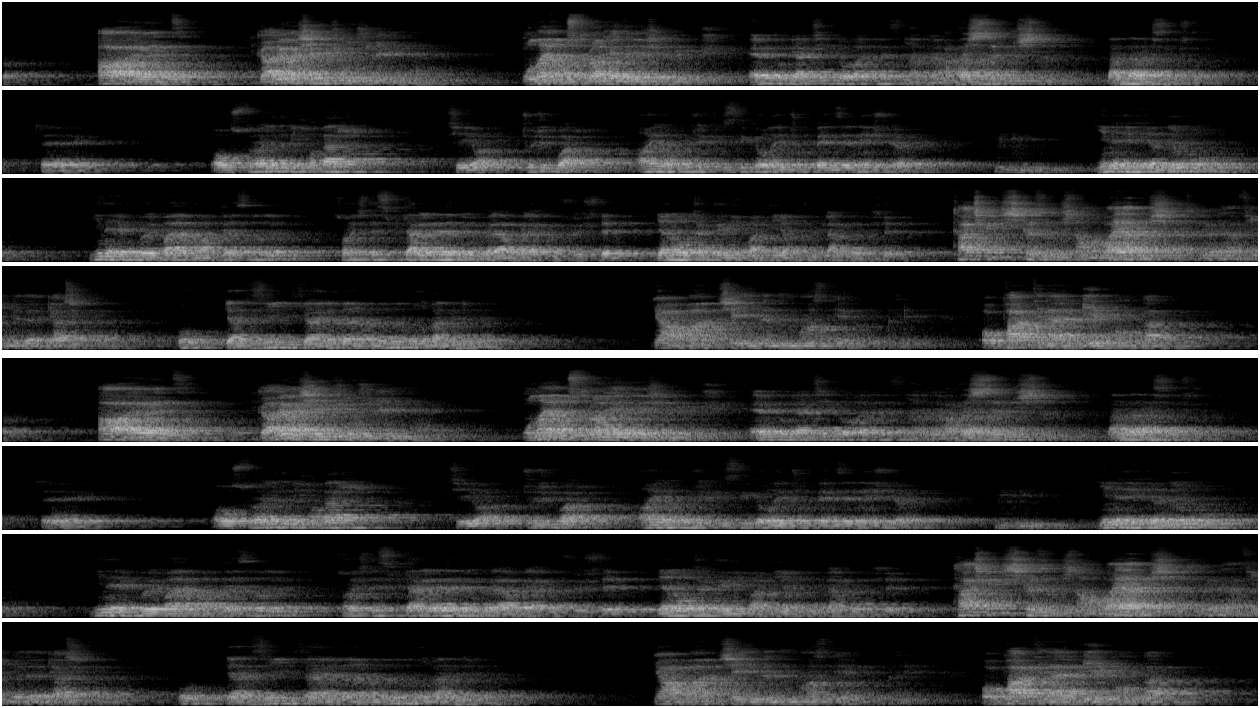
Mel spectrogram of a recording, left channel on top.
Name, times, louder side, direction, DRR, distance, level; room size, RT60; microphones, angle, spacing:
voice 1, 1.0-1.8 2.5-4.2 5.2-7.1 9.4-10.5 22.5-23.0 34.6-38.8 44.2-46.2 46.5-46.7 47.5-49.2, equal, 55° left, -7 dB, 1.0 m, -28 dB
voice 2, 7.5-9.9 11.1-12.0 13.0-13.4 14.7-16.1 17.0-18.4 18.9-21.7 23.5-24.8 26.0-28.0 28.5-31.4 31.7-34.1 39.4-42.6, left 1 dB, 75° left, -5 dB, 0.4 m, -28 dB
5.6 x 2.3 x 2.5 m, 2.4 s
head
